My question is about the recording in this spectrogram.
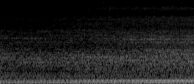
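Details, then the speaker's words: Hail-damaged, bone-stock Ford Shelby GT500 supercharged V8 on first start: fires right up and idles with a deep, even burble, no knocks, ticks or whine. "dude it sounds beautiful oh my God it's bone stock too"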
